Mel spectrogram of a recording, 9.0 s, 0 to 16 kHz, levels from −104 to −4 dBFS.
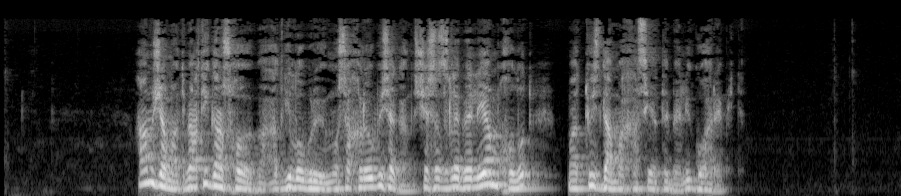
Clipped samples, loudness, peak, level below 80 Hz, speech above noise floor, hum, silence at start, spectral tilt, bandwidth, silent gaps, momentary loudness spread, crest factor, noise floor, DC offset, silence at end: under 0.1%; -25 LUFS; -8 dBFS; -62 dBFS; 59 dB; none; 1.35 s; -6 dB/octave; 11.5 kHz; none; 10 LU; 18 dB; -83 dBFS; under 0.1%; 1.75 s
